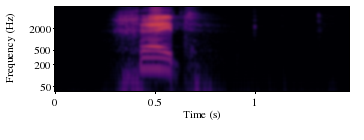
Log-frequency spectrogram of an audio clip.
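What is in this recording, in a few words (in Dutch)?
"Geit", Dutch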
